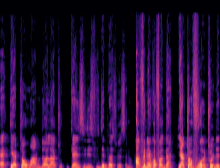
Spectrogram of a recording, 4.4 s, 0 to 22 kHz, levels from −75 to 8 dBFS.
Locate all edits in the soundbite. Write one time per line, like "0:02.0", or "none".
0:02.5
0:03.5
